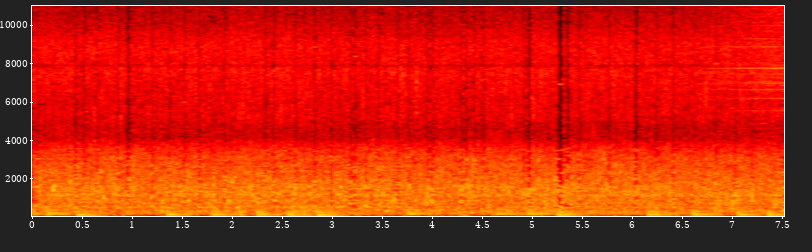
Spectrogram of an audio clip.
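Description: Shallow forest stream rushing and splashing steadily over rocks, with background music's bass notes pulsing in a steady rhythm underneath.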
